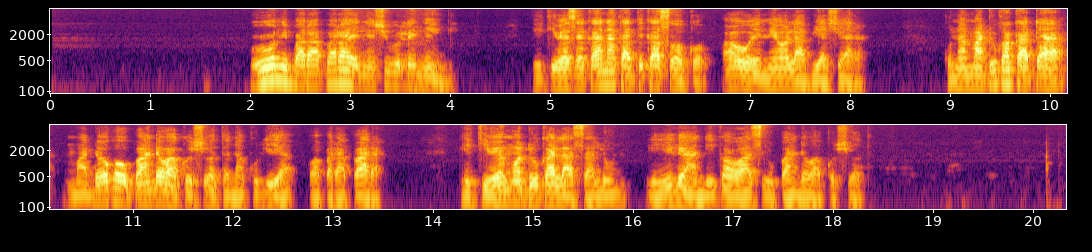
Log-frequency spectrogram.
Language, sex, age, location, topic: Swahili, male, 36-49, Nairobi, finance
